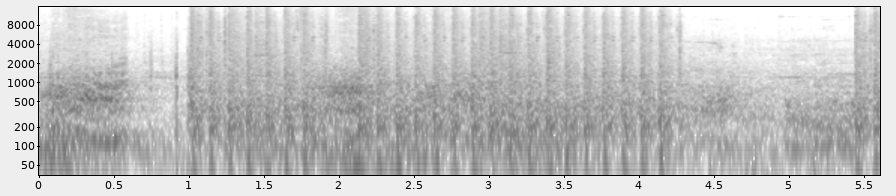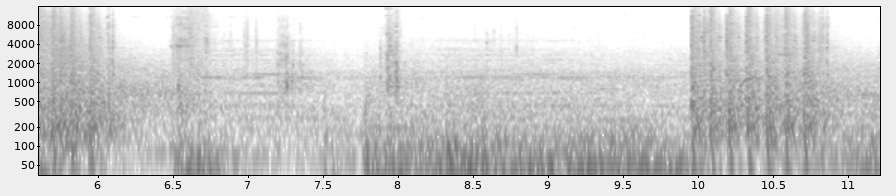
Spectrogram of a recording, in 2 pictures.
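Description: A rifle fires rapid bursts of loud shots.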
